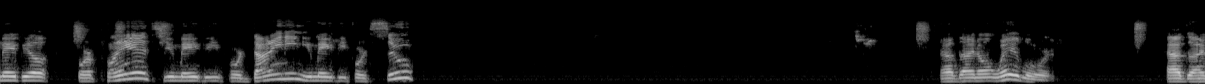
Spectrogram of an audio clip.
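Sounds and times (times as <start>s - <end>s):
faint low hum: 0.0s - 4.2s, 8.6s - 10.6s, 11.4s - 12.0s
soft hiss: 0.0s - 12.0s
faint high chirps: 8.6s - 10.6s.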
